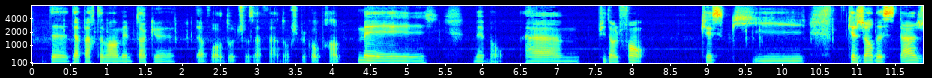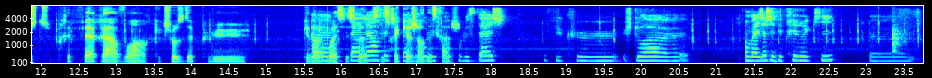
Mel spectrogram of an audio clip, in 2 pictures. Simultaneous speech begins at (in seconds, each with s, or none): 15.6 s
